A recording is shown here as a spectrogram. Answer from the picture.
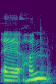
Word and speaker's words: HUN: You can say both as you did. HUN is the English pronunciation, but it also refers to hunter. Mm-hmm. And the other pronunciation you did, which is HUN, is actually the female pronoun in Danish. It means she in Danish. So whichever way you want to pronounce it, it's okay.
